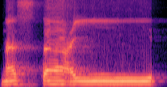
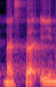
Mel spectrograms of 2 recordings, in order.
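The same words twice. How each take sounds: First: नस्तईन with throaty ain and very long "ee"; drawn-out tajweed नस्तईन; clear ain. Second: नस्तईन quickly with a plain vowel for the ain; flattened everyday नस्तईन; unclear ain. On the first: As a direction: recite नस्तईन slowly, articulating the ain. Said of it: "ऐन को वाज़े करेंगे". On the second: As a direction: say नस्तईन casually, no throat sound. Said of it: "नहीं पढ़ना". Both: Shown as a demonstration.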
